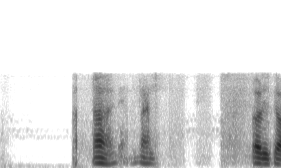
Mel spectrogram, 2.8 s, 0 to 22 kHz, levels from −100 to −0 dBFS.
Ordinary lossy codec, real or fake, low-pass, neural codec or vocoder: AAC, 32 kbps; fake; 3.6 kHz; codec, 16 kHz in and 24 kHz out, 0.6 kbps, FocalCodec, streaming, 4096 codes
